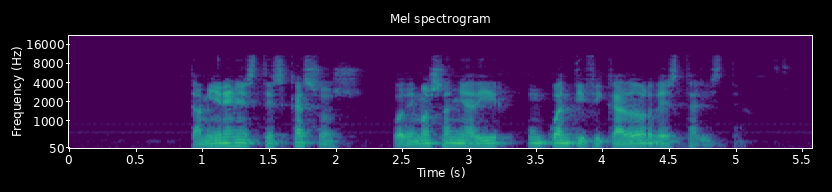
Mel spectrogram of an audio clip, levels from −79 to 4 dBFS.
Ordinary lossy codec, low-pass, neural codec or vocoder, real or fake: MP3, 96 kbps; 10.8 kHz; none; real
